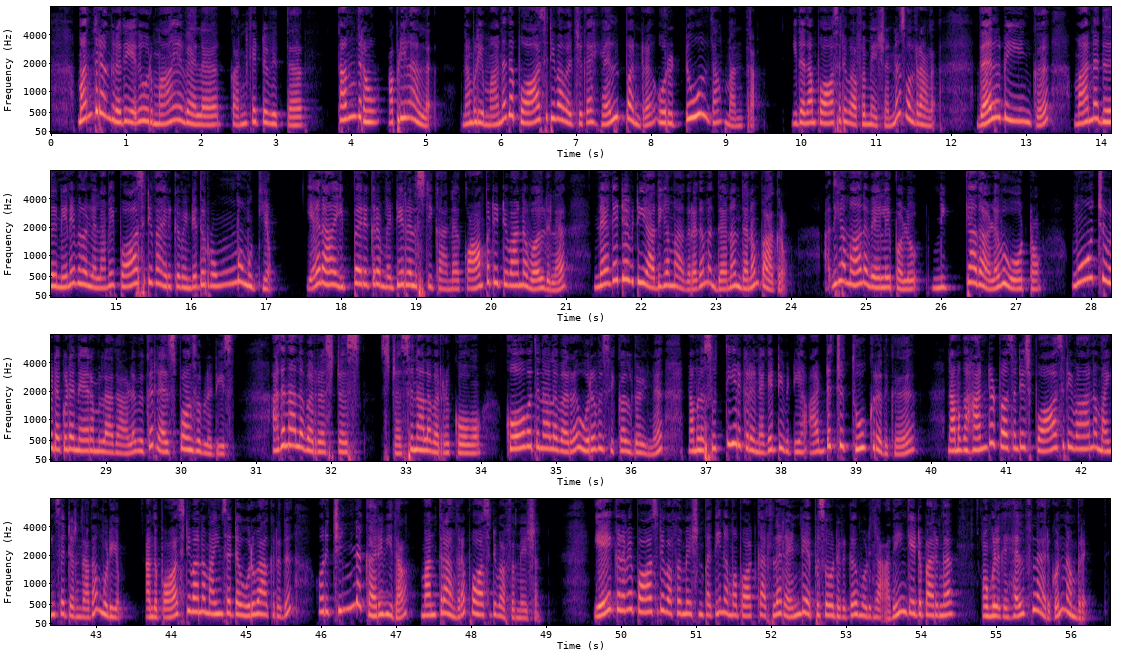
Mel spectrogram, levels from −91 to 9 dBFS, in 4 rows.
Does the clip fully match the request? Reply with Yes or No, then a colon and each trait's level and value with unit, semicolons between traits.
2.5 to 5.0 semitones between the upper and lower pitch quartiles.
No: wide, 5.5 semitones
